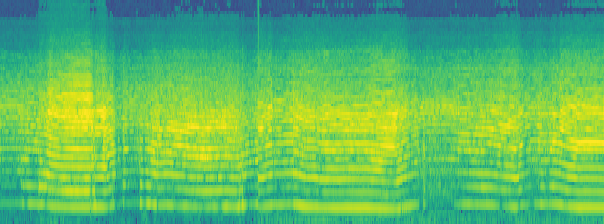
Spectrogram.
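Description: Makita oscillating multi-tool cutting through wooden window trim: a steady buzzing whine whose pitch sags briefly several times as the blade bites into the wood.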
